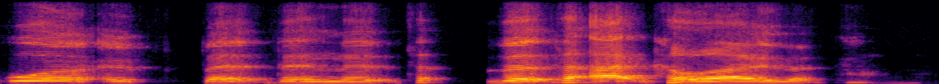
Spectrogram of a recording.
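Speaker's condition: Cerebral palsy; support worker takes notes and types for him

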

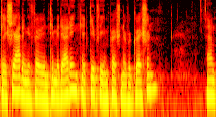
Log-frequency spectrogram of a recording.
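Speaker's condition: Profound deafness; profound deafness acquired at age 8 after language acquisition, not born deaf

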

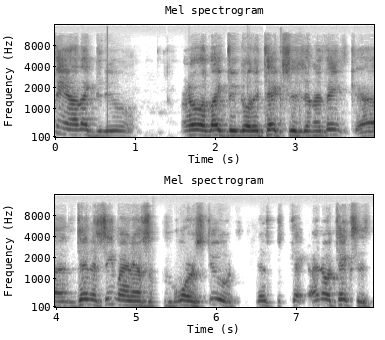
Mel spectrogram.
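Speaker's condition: Cerebral palsy; uses wheelchair for mobility

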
